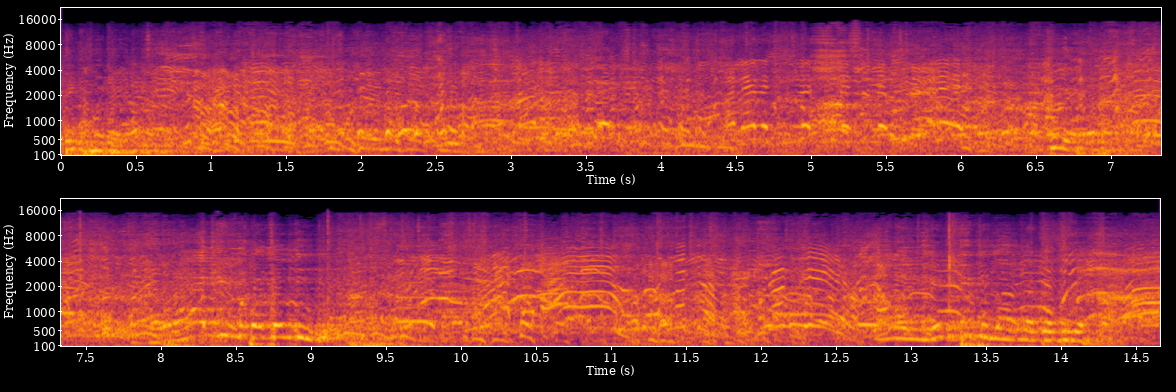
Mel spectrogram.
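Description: A crowd of men and women outdoors chatter, shout and cheer with animation.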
